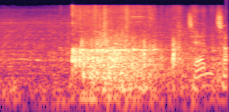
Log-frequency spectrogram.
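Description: Bowling pins crash loudly as a ball strikes them.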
